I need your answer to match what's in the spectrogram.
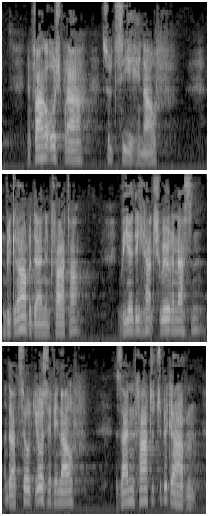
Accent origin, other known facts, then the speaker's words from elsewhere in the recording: England, United Kingdom; German is a second language; ich bin groß geworden auf dem Land, auf einem Landgut in England.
